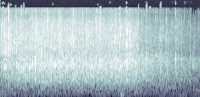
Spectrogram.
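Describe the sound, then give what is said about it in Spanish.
An audience applauds Christ steadily, a dense wash of many hands clapping at an even level, easing off slightly toward the end without stopping. No one speaks. “Un aplauso a Cristo.”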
